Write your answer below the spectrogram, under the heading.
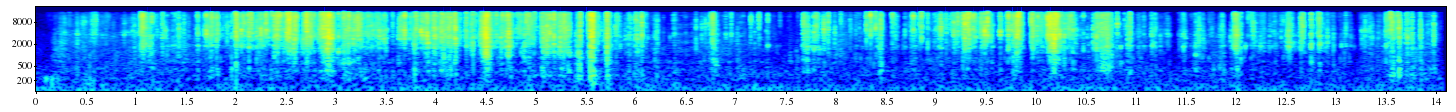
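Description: Trading-card packaging (plastic wrap and foil pack wrappers) crinkling and tearing as it is handled by hand, in irregular bursts, loudest a few seconds in and again about ten seconds in.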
